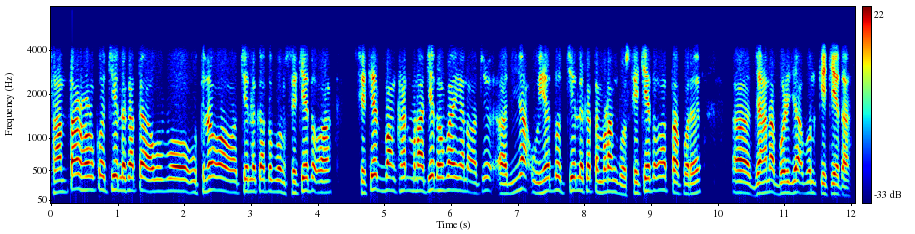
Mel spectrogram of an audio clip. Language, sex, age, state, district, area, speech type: Santali, male, 60+, Odisha, Mayurbhanj, rural, conversation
